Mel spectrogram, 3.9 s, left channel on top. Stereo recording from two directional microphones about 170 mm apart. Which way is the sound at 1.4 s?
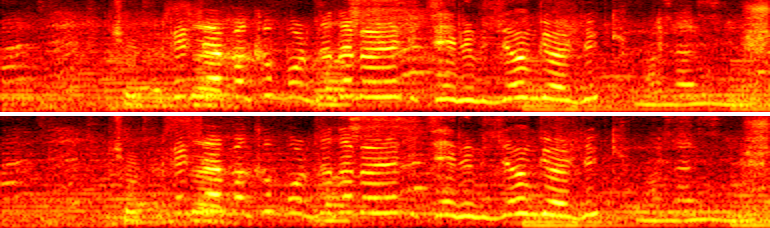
50° right (ahead or behind).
